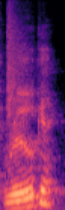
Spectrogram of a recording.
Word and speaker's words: Brug: Now, Rachel, do you pronounce it Brug? Yes.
